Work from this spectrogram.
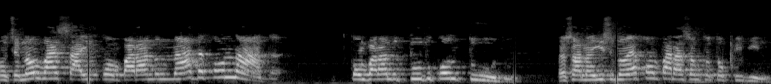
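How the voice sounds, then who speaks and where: Raising and projecting his voice, a man speaks at an extremely high pitch with ordinary pitch variation. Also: moderate pace. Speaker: course instructor. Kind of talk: online lecture.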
